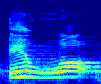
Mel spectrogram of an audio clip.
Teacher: ذال کو وا کے ساتھ ملا دیا, ذال ختم ہو گیا ایک طریقے سے, وا باقی رہ گیا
